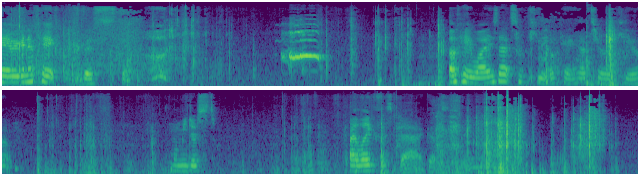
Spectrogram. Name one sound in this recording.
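Plastic packaging crinkles and rustles as it is opened.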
